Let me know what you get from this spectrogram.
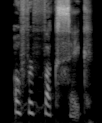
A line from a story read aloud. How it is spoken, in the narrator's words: Potter grumbled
